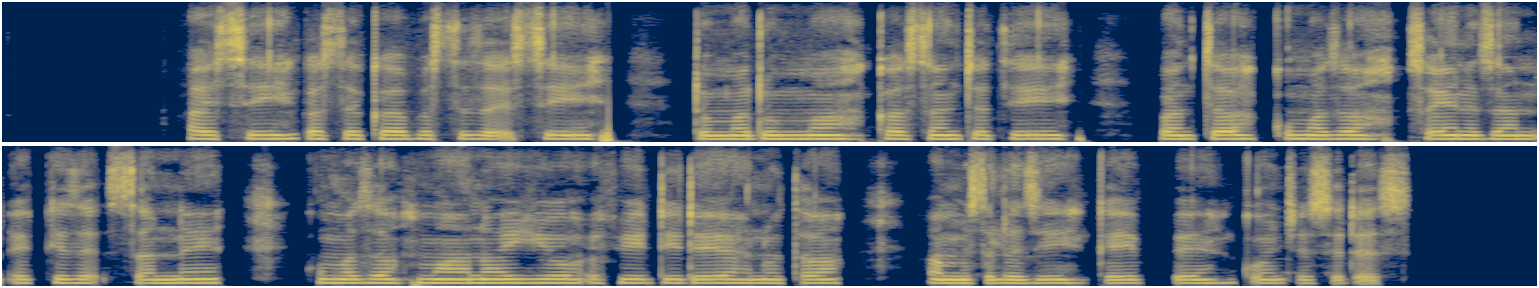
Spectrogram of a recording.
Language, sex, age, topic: Gamo, female, 18-24, government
